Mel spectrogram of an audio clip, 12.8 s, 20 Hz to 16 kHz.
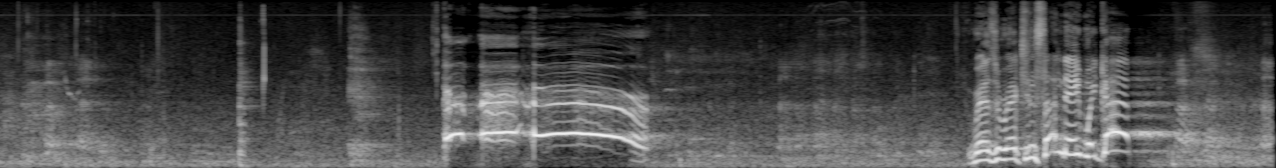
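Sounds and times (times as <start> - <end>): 
laughter: 0.3 - 1.3, 6.9 - 9.5, 11.8 - 12.7
rooster crowing: 4.5 - 6.7
speech: 9.8 - 11.4.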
